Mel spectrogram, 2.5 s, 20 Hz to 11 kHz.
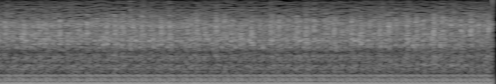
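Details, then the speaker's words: Beta 25 marine diesel after valve lash (rocker clearance) adjustment, engine box closed: steady, even low idle with no ticking or chatter and no tone change through rpm; one valve likely was out of spec before. "it's definitely smoother. Definitely uh lacks the change in tone that was occurring uh through different RPM."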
